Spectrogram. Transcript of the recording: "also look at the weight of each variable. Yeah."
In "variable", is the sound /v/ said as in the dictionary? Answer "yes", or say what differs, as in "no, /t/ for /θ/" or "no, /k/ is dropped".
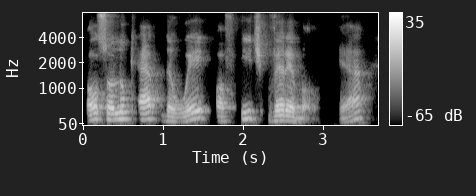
yes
